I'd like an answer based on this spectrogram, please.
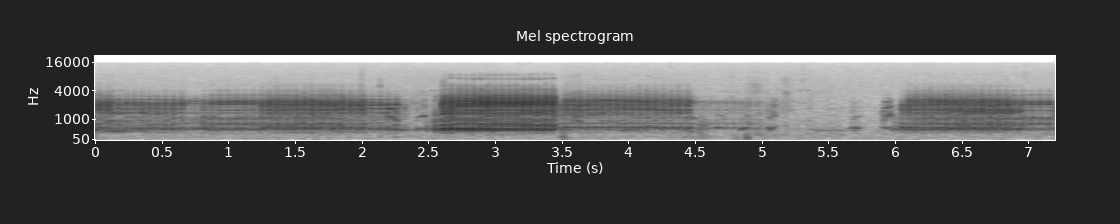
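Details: Canyon tree frogs on the Many Pools Trail in Zion National Park, Utah, give rapid, rattling trills, each a buzzy, bleating burst lasting one to two seconds.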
